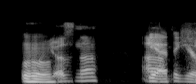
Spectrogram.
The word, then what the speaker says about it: Yuzna: And then when the director, Brian, I think it's pronounced Yuzna, or Mhm. Yuzna.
